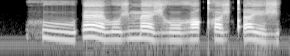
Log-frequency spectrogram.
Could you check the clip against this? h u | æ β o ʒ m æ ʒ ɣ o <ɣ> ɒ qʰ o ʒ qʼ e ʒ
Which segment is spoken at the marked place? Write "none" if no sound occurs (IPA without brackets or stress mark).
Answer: ɣ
